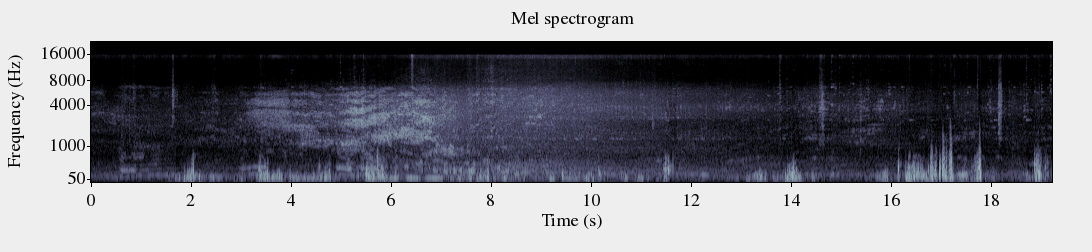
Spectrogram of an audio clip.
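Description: A passing road vehicle, its noise swelling over a few seconds and then fading away, over a low rumble. A run of loud knocks and thumps comes near the end.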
